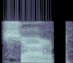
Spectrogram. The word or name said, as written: Sharpe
